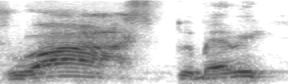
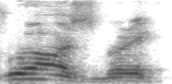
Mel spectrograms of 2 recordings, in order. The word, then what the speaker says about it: raspberry: there's something like that it is not raspberry it is raw's very raspberry i like some raspberry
